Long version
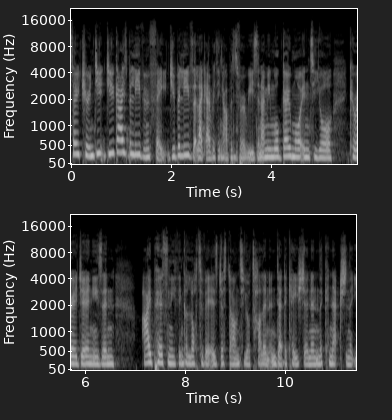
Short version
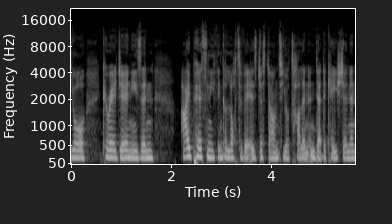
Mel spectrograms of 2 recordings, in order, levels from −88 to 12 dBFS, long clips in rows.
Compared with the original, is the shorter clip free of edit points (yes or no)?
yes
